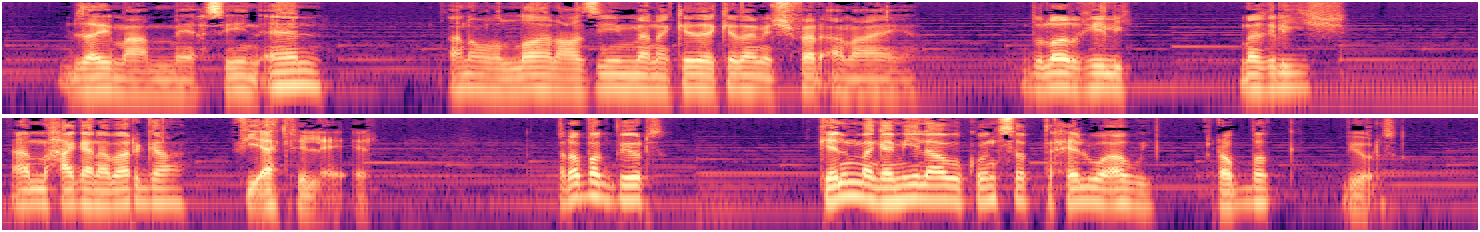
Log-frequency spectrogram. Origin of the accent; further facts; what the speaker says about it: Egypt; أنا عن نفسي كواحد مصري بيلعب كورة خايف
